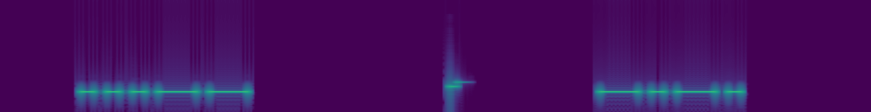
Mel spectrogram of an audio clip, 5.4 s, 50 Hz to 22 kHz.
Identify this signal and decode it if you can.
Morse code, heard as a keyed tone, about 15 wpm, 700 Hz. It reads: 3 C
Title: Single Letter-Number 15wpm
